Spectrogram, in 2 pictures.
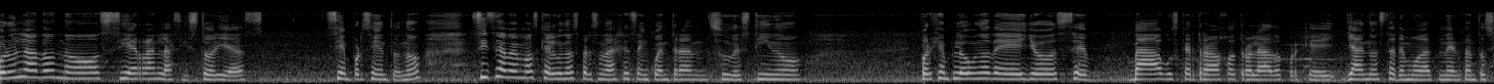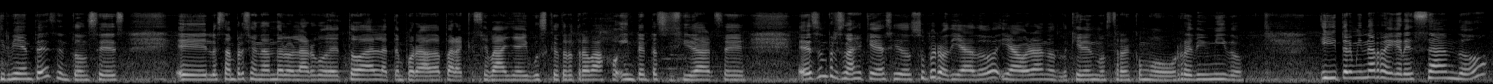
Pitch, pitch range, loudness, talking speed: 230 Hz, 215-255 Hz, -30 LUFS, 160 wpm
